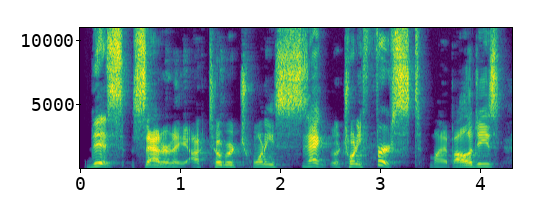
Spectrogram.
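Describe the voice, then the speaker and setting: This wrestling podcast host has a slightly high, sing-song voice that sounds bright and forceful at a normal speed. His match recaps are enthusiastic and meandering, full of fillers and false starts.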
